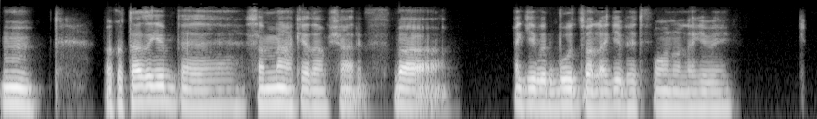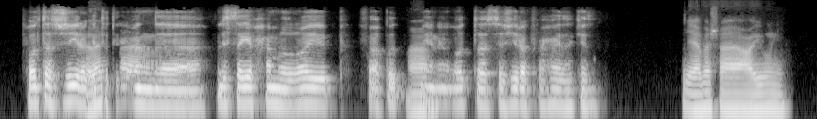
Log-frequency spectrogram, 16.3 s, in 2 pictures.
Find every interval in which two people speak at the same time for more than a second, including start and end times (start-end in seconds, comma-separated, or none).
none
